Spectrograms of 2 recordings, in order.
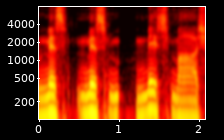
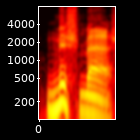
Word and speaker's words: mishmash: But it's like a mis mis mismash. I don't know how you say that. How do you say that? Mishmash. mish mash mash of you know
